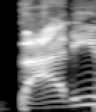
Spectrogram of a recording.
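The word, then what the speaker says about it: Baty: I like Brett Baddy or Brett Batty, I believe it's pronounced. B- A T Y.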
